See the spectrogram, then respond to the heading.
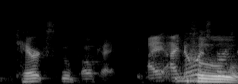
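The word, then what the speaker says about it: Tarik Skubal: And then you have I always mispronounce his name. How do you say it? Tarek Skubal. Tarek Skubal.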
